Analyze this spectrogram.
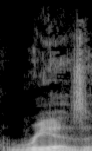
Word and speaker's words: rizz: It's pronounced Riz, just like it's spelled.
